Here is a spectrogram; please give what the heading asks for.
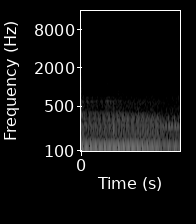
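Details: Van water pump switched on and running until the pipes are empty and it stops: low steady hum with a fast even buzz underneath and no faltering; the small 12-volt pump runs normally.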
